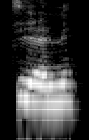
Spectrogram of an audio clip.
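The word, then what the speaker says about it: tiẹni: So normally, I say again, you don't pronounce this R in the middle. So you normally will say tieni.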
